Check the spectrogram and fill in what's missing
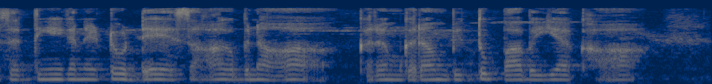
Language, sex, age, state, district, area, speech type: Dogri, female, 30-45, Jammu and Kashmir, Reasi, rural, spontaneous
